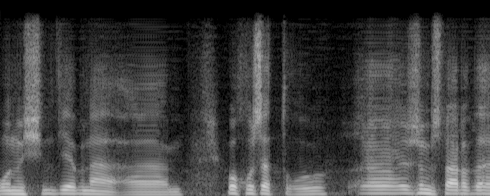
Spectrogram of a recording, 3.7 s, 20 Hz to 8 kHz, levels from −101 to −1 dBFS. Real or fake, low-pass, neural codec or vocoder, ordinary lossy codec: fake; 7.2 kHz; codec, 16 kHz, 0.7 kbps, FocalCodec; none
